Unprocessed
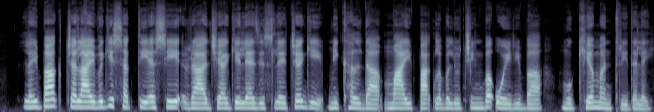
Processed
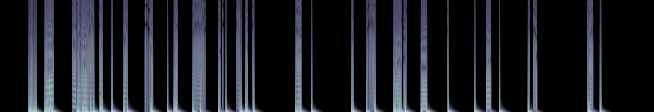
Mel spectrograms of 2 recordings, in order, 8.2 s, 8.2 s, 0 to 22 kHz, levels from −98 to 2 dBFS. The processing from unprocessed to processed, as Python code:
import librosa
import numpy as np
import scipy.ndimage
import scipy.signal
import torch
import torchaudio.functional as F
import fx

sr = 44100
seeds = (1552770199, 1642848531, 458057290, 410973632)

y = fx.spec_flatten(x, sr, power=0.44)
y = fx.schmitt(y, sr, flips_db=-12.0)
y = F.gain(torch.from_numpy(y), 1.5).numpy()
